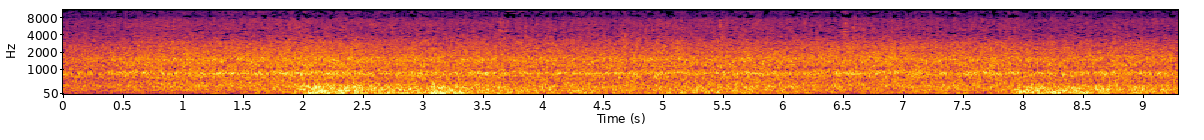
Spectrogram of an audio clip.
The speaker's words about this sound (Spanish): Y es que la tormenta eléctrica también ha sido muy importante. Y en pleno centro de Valencia, en el barrio de Jesús, otro rayo ha impactado dos veces, aunque afortunadamente sin daños.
